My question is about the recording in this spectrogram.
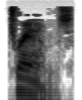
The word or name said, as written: Trams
